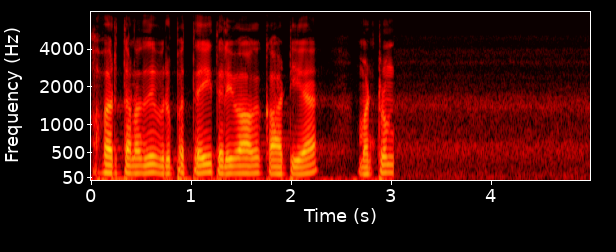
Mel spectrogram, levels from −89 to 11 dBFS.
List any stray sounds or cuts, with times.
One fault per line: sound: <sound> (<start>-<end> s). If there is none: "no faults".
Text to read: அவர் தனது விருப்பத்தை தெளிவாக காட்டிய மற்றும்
no faults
